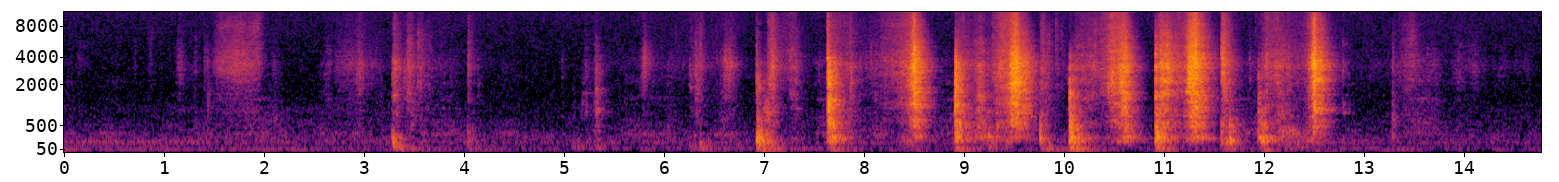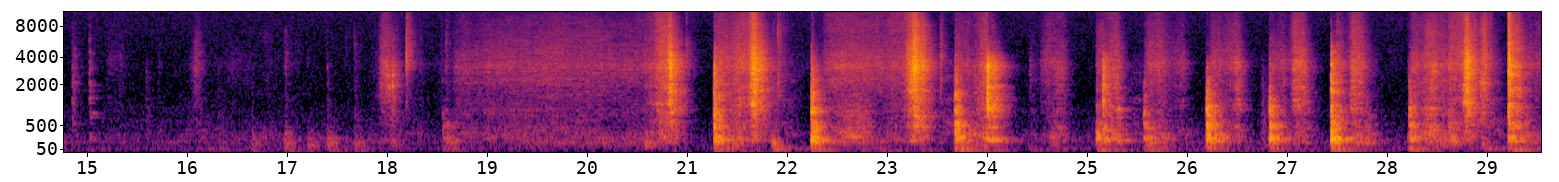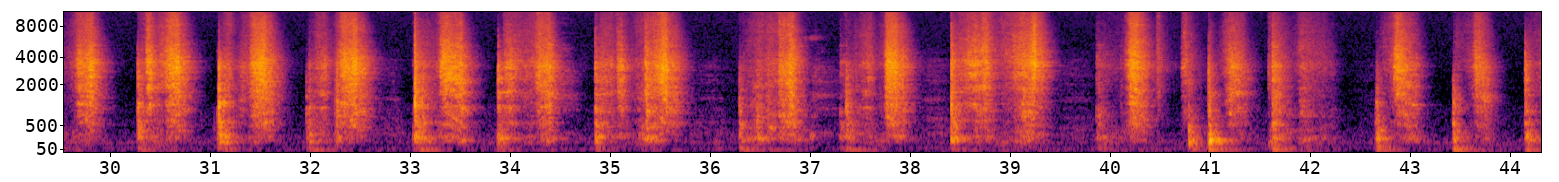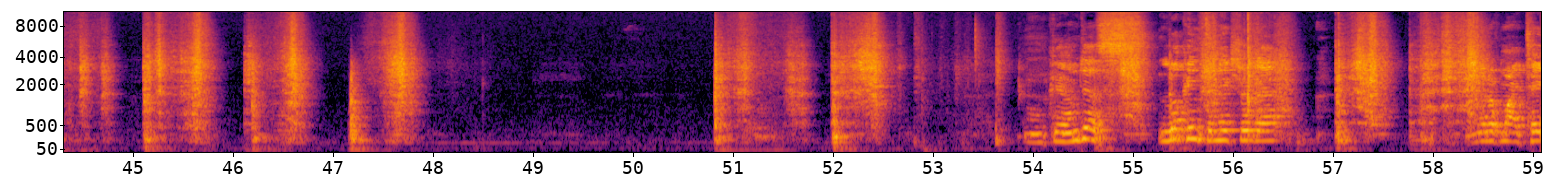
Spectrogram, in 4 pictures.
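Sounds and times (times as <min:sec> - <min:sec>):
drywall knife scraping compound: 0:07.0 - 0:12.8, 0:17.9 - 0:48.0, 0:50.8 - 0:59.0.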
